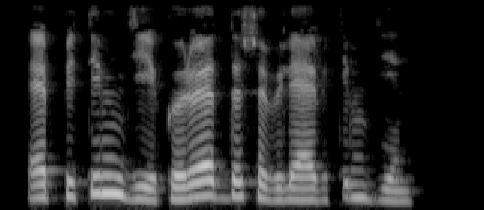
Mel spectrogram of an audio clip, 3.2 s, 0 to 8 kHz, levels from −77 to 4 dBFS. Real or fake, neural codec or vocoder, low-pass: real; none; 7.2 kHz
